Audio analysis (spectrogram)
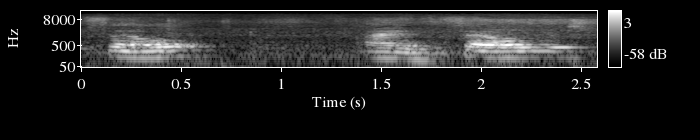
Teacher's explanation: in a word like fell, we have a long L, fell, and felled, similarly long because of the D, which is voiced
